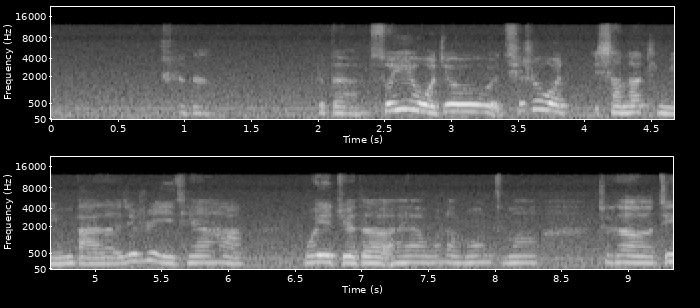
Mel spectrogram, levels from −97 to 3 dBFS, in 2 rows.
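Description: A speech recording with no technical faults. Background noise from the room sits about 16 dB below the speech and belongs to the recording itself.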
